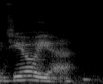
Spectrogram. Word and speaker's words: Gioia: Gioia.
